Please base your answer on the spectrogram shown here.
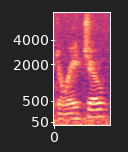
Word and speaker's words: derecho: A VOECO may develop and produce a derecho, it can be pronounced either way, with peak gusts 80 to 100 mile per hour range possible.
